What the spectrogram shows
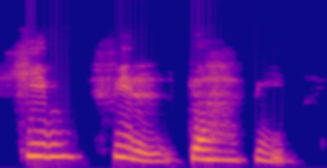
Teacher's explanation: Him tutup mulut betul-betul. Baru pergi huruf fa. Sebab mim dengan fa kan duduk huruf bibir.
